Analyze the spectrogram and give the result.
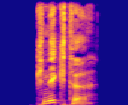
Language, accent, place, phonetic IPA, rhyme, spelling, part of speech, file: German, Germany, Berlin, [ˈknɪktə], -ɪktə, knickte, verb, De-knickte.ogg
- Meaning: inflection of knicken: 1. first/third-person singular preterite 2. first/third-person singular subjunctive II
